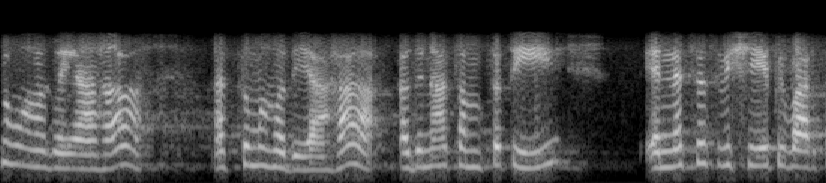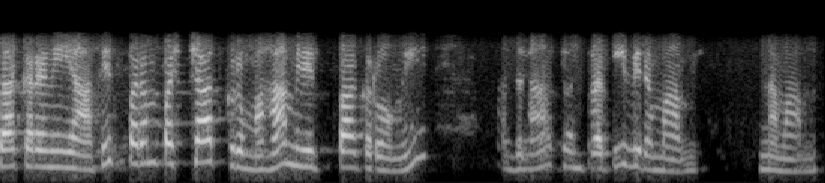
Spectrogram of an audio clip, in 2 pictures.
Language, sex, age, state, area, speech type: Sanskrit, female, 30-45, Rajasthan, rural, conversation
